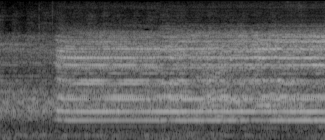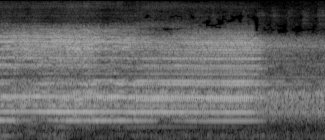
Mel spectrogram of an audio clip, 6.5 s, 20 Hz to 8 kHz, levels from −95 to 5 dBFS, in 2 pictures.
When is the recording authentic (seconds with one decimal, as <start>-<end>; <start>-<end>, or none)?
0.0-1.6; 4.6-6.5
